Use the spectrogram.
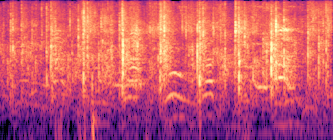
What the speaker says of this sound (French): Mesdames et messieurs, sous vos acclamations, Nourat.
